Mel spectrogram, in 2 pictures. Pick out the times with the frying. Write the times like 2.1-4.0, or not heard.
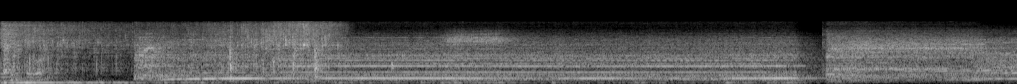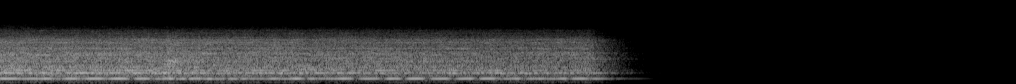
0.0-3.5.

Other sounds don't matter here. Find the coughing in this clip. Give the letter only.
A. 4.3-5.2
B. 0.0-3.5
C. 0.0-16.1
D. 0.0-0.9
A.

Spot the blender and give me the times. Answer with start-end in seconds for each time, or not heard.
0.0-16.1.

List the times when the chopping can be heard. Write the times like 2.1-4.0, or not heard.
2.2-4.0.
